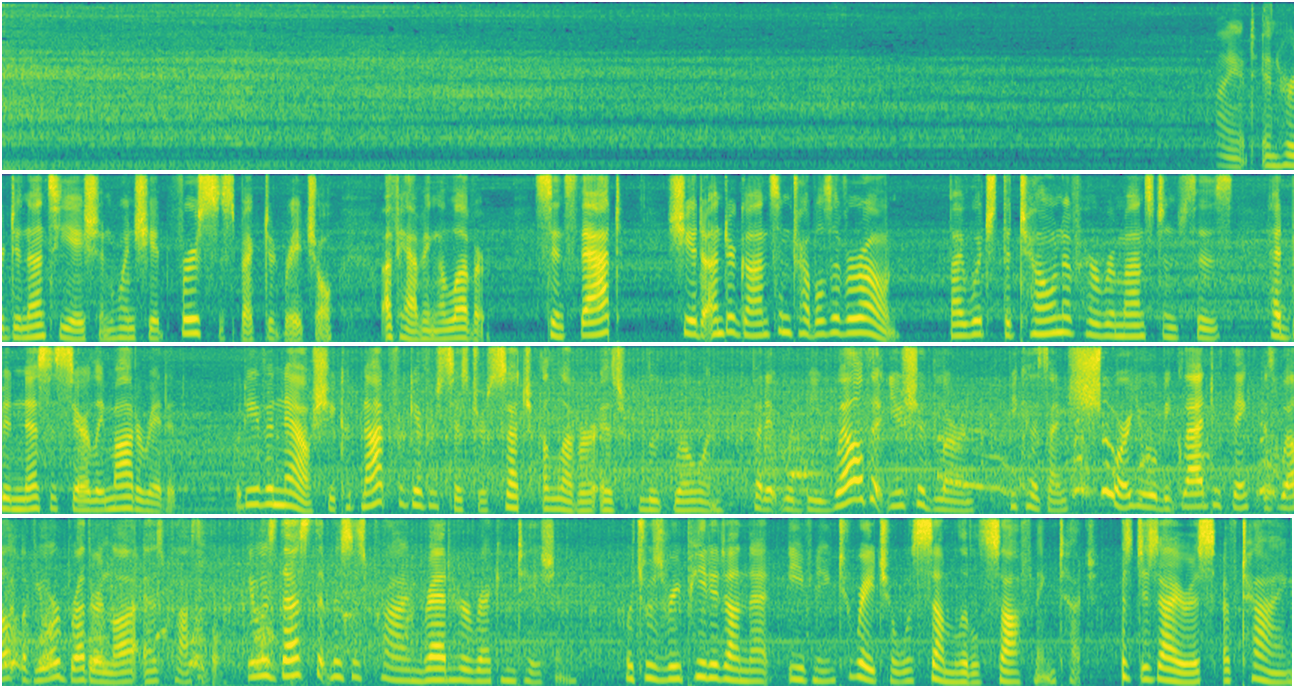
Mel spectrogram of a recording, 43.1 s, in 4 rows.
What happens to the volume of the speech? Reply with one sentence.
The volume of the speech stays about the same.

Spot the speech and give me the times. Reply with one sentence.
You can hear the speech from 10.2 to 43.0 s.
